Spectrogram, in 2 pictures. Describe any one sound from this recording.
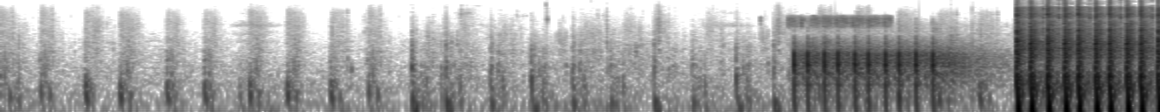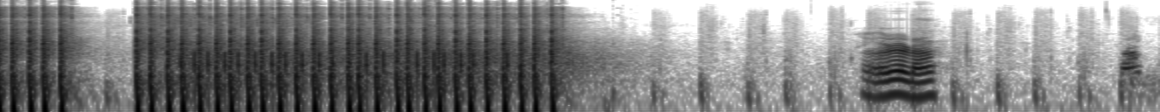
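Quick footsteps run over grass and dirt.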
